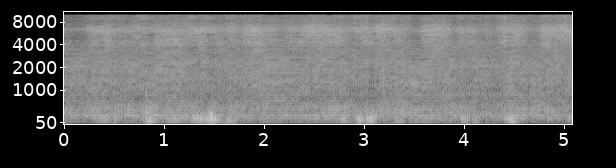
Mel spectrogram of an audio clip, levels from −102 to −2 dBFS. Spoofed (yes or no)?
yes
